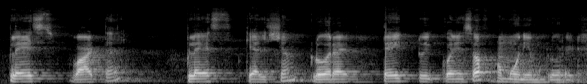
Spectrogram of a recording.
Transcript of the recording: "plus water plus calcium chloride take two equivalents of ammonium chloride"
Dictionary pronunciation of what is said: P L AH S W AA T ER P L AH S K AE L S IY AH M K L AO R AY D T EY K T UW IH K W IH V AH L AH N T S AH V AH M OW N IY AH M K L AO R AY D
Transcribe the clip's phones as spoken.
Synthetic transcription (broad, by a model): P L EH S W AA T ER P L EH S K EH L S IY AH M K L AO R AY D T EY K T UW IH K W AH AH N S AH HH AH M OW N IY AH M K L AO R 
